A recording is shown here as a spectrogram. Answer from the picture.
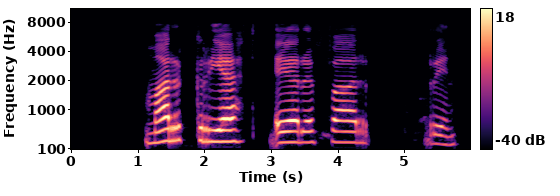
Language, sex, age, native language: Icelandic, male, 9, Icelandic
